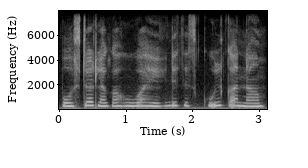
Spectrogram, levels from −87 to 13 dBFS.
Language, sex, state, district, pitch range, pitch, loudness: Hindi, female, Madhya Pradesh, Bhopal, 260-290 Hz, 270 Hz, -18 LUFS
